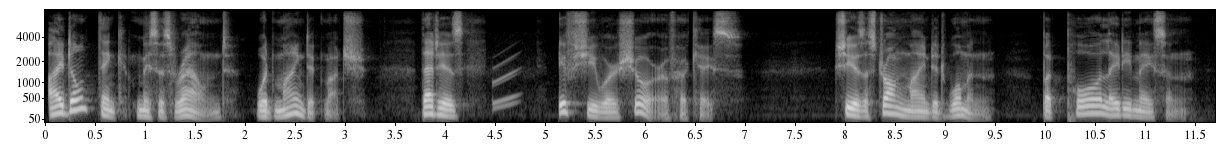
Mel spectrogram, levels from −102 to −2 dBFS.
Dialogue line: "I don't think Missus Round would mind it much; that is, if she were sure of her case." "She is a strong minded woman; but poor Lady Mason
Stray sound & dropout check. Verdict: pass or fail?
fail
